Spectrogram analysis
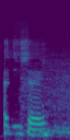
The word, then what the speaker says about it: Anise: Excuse me if I pronounce wrong. Is Anise or Anise? Anise.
